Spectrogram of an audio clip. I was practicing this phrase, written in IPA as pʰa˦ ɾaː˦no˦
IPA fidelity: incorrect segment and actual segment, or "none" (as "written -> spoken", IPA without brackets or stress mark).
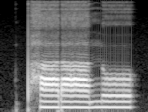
none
